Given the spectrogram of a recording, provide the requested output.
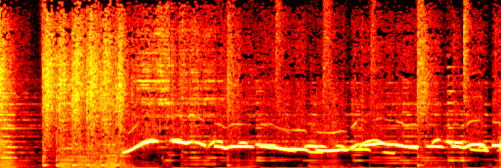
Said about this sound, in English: Gotta wet my whistle. We're almost to the part of where I start to whistle.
